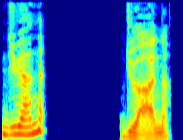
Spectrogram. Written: Duane

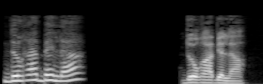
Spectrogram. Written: Dorabella

